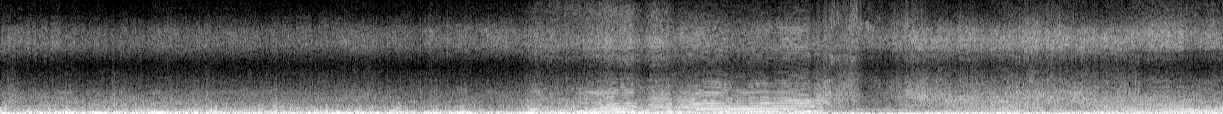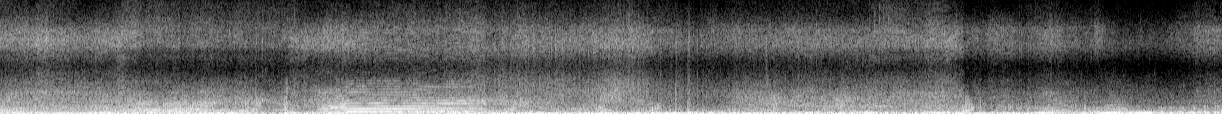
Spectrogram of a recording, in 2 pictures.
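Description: Snowmobile engine running at speed, with wind and track noise throughout. Its pitch rises twice as the throttle is opened, about six seconds in and again about fifteen seconds in.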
